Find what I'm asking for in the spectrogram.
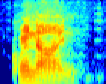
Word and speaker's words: quinine: Q-U-I. – Qui. – And then nine. – Quinine.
